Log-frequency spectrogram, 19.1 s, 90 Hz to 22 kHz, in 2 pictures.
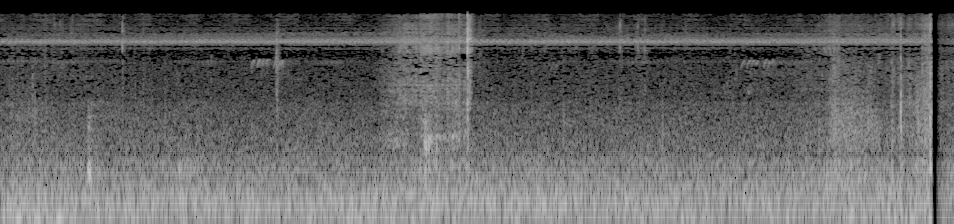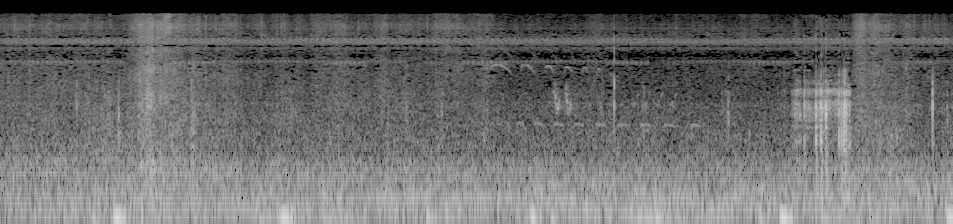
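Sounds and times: low outdoor noise: 0.0s - 19.0s
tarp rustle: 8.2s - 16.1s, 17.4s - 19.0s
high-pitched insect drone: 11.8s - 19.0s.

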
